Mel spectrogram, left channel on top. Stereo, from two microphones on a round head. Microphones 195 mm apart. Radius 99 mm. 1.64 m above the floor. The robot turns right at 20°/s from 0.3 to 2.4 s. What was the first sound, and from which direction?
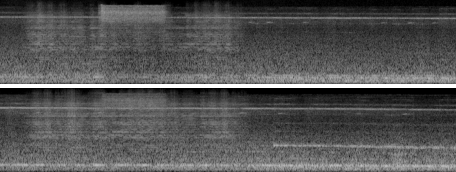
A hiss, 70° left (ahead or behind).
